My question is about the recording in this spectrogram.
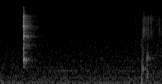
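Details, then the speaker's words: Mazda MX5 engine bay, connecting the ignition-fed supply during cam position sensor diagnosis: one crisp click as the main relay in the engine compartment fuse box pulls in, then a faint tick; normal. "so when we connect this we'll hear the relay click on and"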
